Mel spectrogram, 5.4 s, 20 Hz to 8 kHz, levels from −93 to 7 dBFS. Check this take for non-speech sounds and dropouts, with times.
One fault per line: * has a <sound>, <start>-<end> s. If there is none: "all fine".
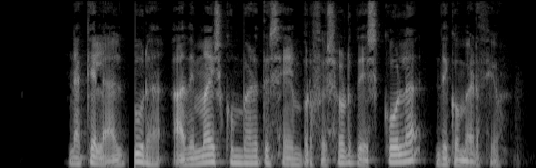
* has a dropout, 1.3-1.4 s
